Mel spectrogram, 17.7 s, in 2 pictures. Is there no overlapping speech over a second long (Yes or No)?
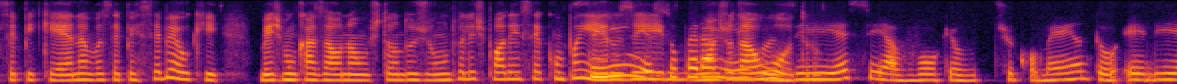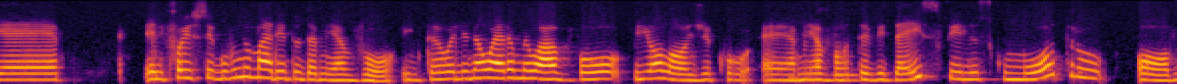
No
